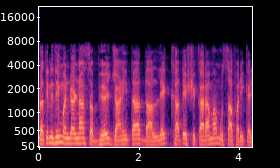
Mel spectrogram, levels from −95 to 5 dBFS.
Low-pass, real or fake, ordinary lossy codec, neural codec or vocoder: 7.2 kHz; real; Opus, 24 kbps; none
